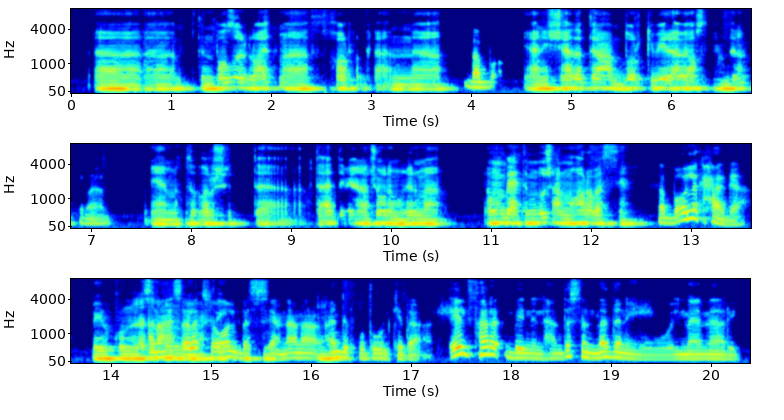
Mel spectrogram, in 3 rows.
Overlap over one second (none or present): present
